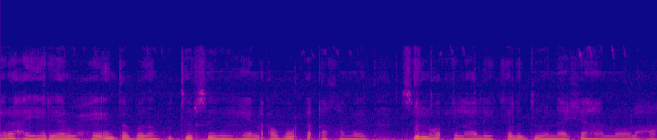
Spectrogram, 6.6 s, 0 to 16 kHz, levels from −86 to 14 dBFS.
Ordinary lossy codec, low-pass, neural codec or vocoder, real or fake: AAC, 48 kbps; 10.8 kHz; none; real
